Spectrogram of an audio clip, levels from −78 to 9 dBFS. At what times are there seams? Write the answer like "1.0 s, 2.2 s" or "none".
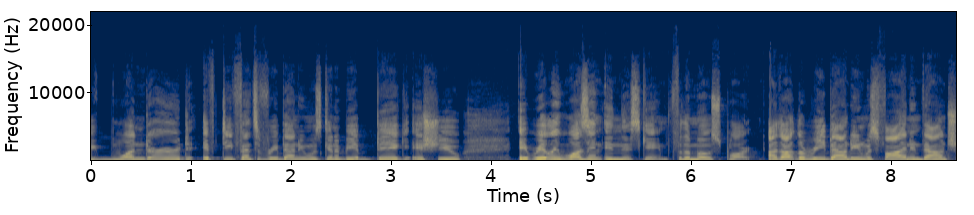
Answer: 6.7 s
